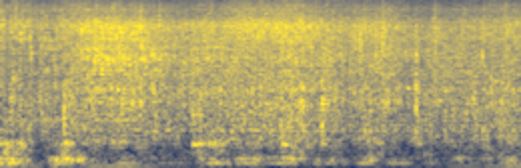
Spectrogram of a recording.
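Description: Potatoes fry in a pan with a steady, dense sizzle and crackle, continuous and close throughout, with light stirring sloshes.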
